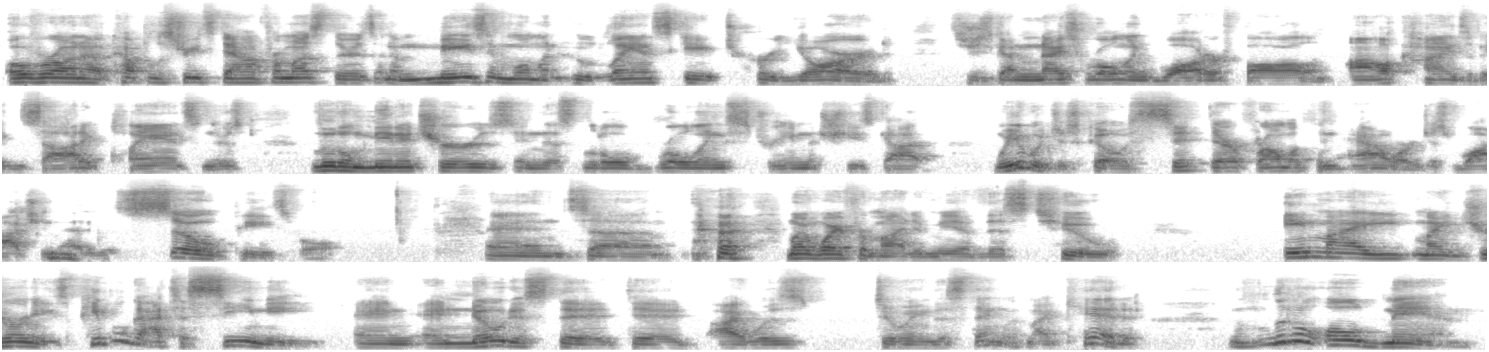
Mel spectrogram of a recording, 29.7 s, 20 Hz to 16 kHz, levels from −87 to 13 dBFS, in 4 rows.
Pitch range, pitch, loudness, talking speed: 105-140 Hz, 115 Hz, -26 LUFS, 185 wpm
